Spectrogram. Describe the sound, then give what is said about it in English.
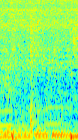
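A hot shower runs with a steady, even hiss of falling water, unbroken for the whole moment, over a faint low hum and no voices. “I think I hear the shower running.”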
